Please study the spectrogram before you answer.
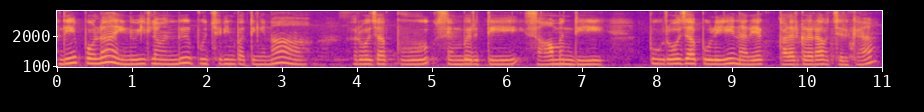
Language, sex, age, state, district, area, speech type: Tamil, female, 18-30, Tamil Nadu, Nagapattinam, rural, spontaneous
